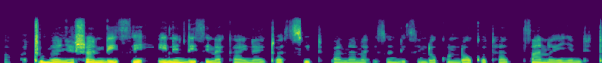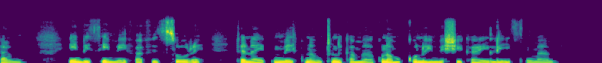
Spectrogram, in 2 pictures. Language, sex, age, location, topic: Swahili, female, 25-35, Nakuru, agriculture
